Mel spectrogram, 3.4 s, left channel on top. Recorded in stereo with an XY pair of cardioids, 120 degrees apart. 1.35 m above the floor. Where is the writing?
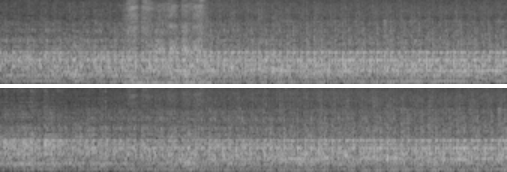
65° left, 1.4 m.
